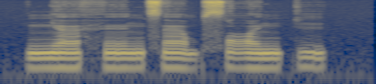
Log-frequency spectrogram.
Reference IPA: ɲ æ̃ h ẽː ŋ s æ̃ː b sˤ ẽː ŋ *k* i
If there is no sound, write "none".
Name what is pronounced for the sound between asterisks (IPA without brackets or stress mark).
k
